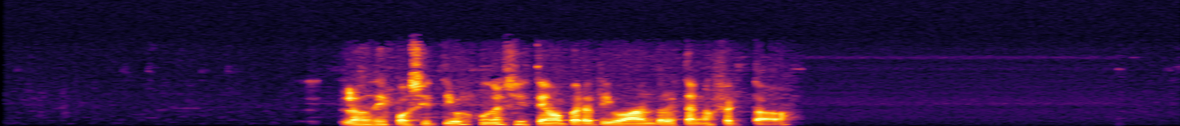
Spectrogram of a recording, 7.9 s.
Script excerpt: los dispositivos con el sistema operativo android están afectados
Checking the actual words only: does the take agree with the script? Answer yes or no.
yes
